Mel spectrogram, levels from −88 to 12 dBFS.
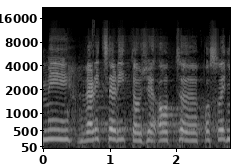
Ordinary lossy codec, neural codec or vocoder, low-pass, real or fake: Opus, 16 kbps; none; 14.4 kHz; real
